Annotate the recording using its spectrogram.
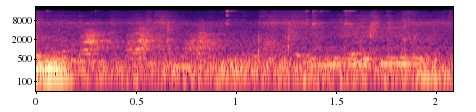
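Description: Indistinct voices over steady background sound, with a brief louder bit of voice at the very start.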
